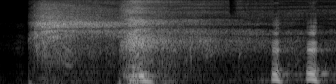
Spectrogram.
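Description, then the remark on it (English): A person makes a long, steady hissing sound like a snake, a bright airy hiss lasting over a second, broken by a few short voiced bursts toward the end. “I'm a snake. I'm a slithery little snake.”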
